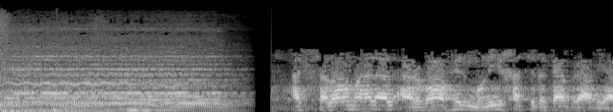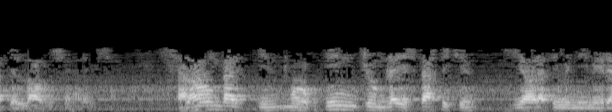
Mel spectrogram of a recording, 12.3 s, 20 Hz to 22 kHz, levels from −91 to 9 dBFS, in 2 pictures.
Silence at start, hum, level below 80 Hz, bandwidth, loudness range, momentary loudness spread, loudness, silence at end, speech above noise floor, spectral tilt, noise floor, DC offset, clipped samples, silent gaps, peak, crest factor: 0 s; none; -38 dBFS; 13 kHz; 3 LU; 12 LU; -15 LUFS; 0 s; 22 dB; -6.5 dB/octave; -36 dBFS; under 0.1%; under 0.1%; 2.55-2.69 s; 0 dBFS; 14 dB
